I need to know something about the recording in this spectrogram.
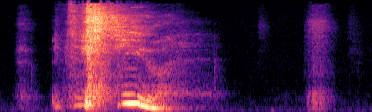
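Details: Male (M) unstifled sneeze, the consequences of not stifling: one loud sneeze with a sharp intake before it and a trailing voiced release, then a brief sniff; an ordinary sneeze.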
